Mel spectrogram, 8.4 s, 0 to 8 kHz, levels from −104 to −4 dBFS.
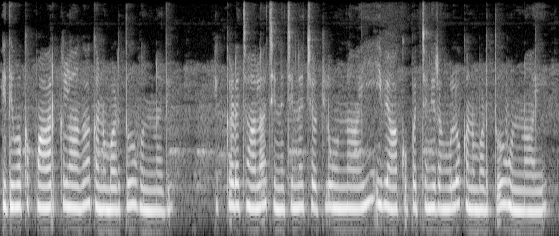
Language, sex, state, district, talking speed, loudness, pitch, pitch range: Telugu, female, Telangana, Hyderabad, 120 wpm, -15 LUFS, 255 Hz, 240-270 Hz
